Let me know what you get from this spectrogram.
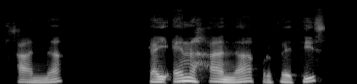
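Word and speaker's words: Ἅννα: Continúa el versículo 36, que hay en Ana, profetis, Ana, que propiamente si lo vamos a pronunciar como está en griego es Hanna, que hay en Hanna, profetis, Sigater Panuel, Equiles Acer.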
